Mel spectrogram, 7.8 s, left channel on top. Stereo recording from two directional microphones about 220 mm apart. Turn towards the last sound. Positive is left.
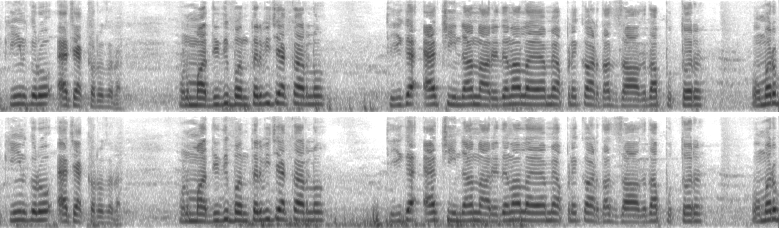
turn(degrees=0)  # may be behind; listen again after turning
